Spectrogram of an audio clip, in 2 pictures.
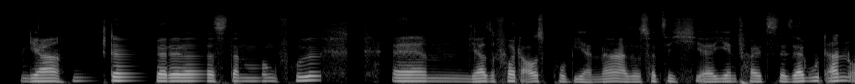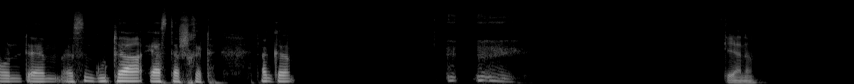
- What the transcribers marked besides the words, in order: unintelligible speech; throat clearing
- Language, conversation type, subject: German, advice, Wie kann ich trotz Unsicherheit eine tägliche Routine aufbauen?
